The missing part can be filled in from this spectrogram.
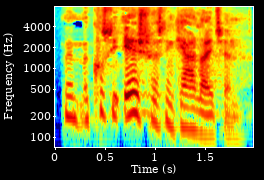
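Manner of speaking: ordinary talk, nothing marked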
